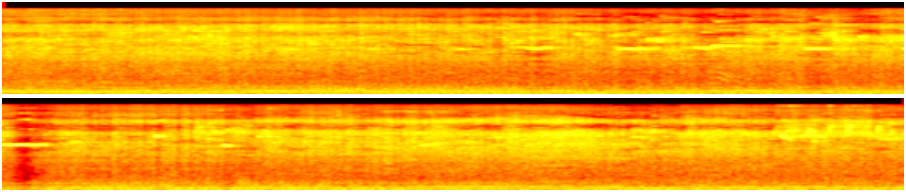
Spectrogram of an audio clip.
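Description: Busy street traffic, mainly motorcycles, as a steady engine rumble. A few short high-pitched chirps sound between about three and seven seconds in.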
